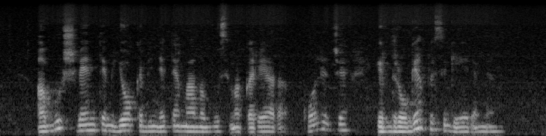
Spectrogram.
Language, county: Lithuanian, Panevėžys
